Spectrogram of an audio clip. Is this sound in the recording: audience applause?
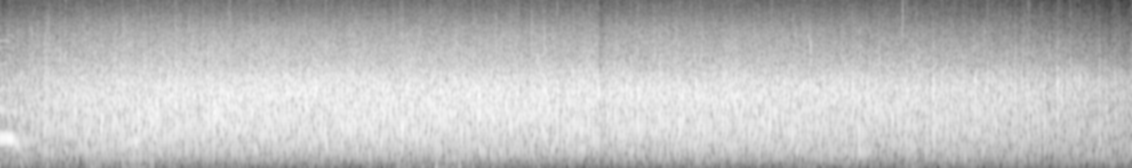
yes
